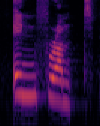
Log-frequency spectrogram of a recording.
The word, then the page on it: in front: British English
